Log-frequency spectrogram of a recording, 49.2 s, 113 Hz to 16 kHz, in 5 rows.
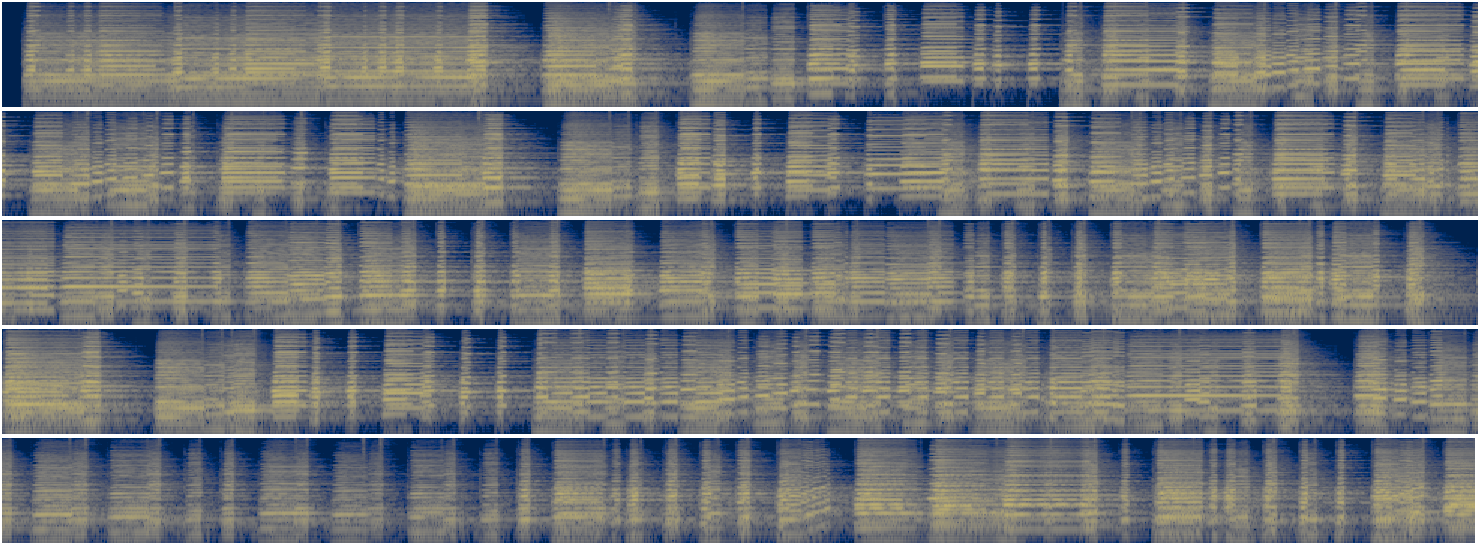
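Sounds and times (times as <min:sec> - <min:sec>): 
German polka on accordion: 0:00.0 - 0:49.1.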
